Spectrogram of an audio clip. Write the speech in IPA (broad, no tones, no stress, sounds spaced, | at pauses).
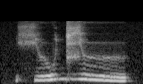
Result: ç ɯ w d͡ʑ ɯ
